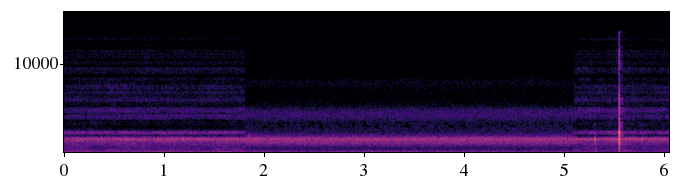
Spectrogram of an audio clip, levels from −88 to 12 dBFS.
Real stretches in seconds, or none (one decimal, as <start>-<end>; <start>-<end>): 1.8-5.1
